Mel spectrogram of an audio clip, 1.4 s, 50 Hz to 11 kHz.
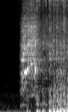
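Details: Yerf-Dog go-kart GY6 150cc engine after restoring spark (bad regulator/rectifier, hacked fused link, test CDI), fuel poured into carb throat: engine catches with short rough pops then dies; gummed-up carburettor starving fuel.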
